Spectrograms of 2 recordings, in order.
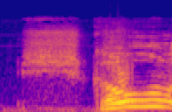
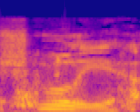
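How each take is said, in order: First: The name ends without a final vowel sound. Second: The name ends with a final vowel sound. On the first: The speaker calls it wrong. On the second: The speaker calls it right.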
